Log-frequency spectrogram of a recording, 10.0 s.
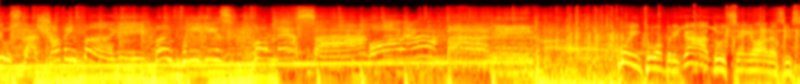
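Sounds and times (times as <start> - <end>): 
speech: 0.1 - 6.5, 7.8 - 9.9
voices whooping: 5.6 - 9.1
looped recorded audience applause: 6.7 - 9.9.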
